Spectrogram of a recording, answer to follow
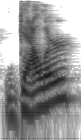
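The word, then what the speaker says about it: Galar: in like this it's set in the Galler region is how they pronounced it so basing it kind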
